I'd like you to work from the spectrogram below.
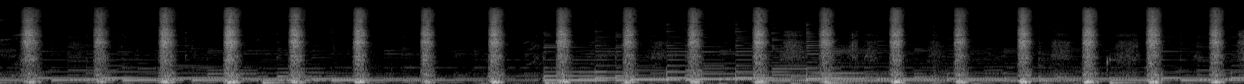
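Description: Rapid, forceful nasal exhalations of Kapalabhati breathing: a long, evenly spaced run of many short, sharp puffs over a steady, sustained tonal music bed.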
